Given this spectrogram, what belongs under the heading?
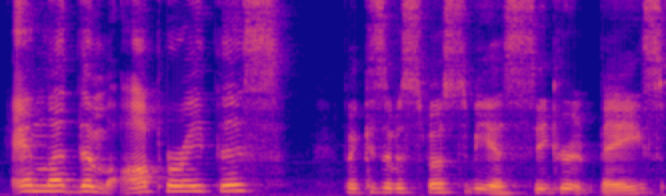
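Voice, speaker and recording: A man hosting a reaction video, casually thinking aloud and speculating as he reacts. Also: medium pitch.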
